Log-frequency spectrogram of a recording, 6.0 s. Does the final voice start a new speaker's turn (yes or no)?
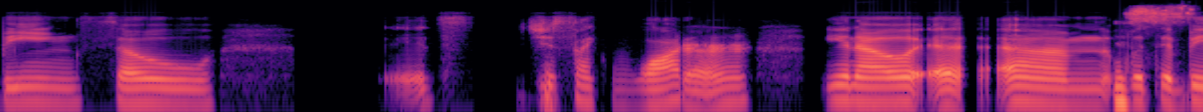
no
